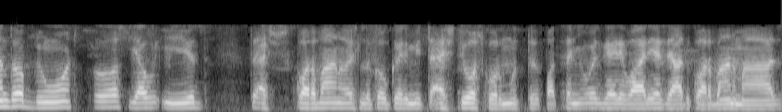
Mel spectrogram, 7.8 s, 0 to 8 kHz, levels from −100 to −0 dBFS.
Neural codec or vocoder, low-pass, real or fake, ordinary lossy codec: none; 7.2 kHz; real; AAC, 16 kbps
